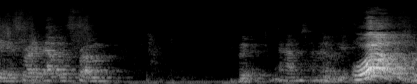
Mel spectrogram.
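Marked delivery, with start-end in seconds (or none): 3.5-4.1 loud, high whoa; surprised whoa. Real, not acted. Speaker reacting to the crowd, loud surprised whoa. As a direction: burst out in surprise.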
